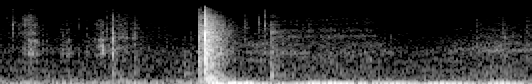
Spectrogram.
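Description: Cards tap and click as they are handled.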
